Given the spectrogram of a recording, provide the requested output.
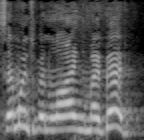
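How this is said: It is said in a high, shrill voice.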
